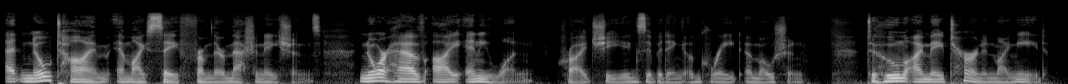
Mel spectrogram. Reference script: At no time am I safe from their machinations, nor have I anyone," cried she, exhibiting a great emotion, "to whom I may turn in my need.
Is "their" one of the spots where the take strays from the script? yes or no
no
